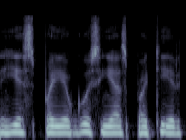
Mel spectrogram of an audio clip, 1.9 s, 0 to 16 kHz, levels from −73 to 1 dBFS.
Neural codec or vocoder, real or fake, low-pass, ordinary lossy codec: codec, 24 kHz, 0.9 kbps, WavTokenizer, small release; fake; 10.8 kHz; AAC, 96 kbps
